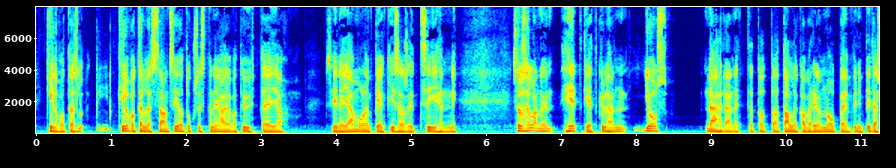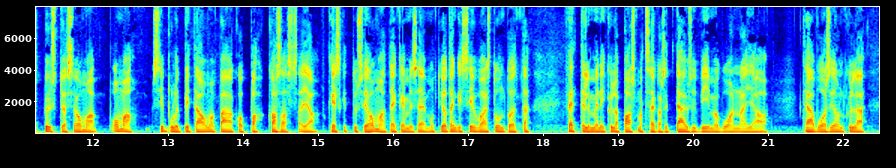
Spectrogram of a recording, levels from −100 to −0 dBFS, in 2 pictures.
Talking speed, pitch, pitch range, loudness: 160 wpm, 115 Hz, 110-125 Hz, -22 LUFS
